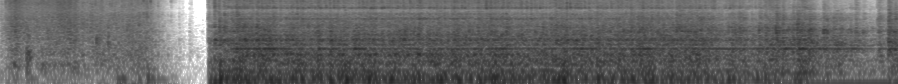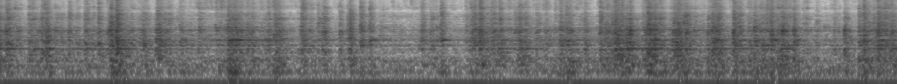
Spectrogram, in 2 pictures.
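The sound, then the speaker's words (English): Grinding from a Champion juicer with a grain mill attachment cracking dried corn. The heavy-duty motor whirs steadily with a rough, dense texture, stops briefly early on, then grinds on continuously with a steady low hum. “They have a grain mill attachment for their Champion juicer. It's one of those classic juicers with a heavy-duty motor. I'm going to grind it twice because you have to crack it first.”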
